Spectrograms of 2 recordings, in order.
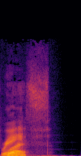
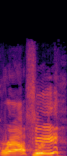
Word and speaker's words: Rafe: R-A-F-E-S-P-A-L-L. – Honey, that's Rafe. That's Rafe? – Like Raphael. – Okay. – Not like Raffy.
